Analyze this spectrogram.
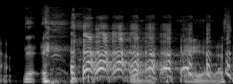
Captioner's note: laughs; laughing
